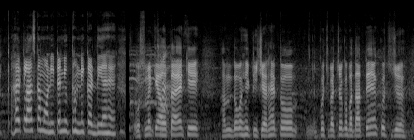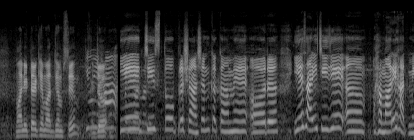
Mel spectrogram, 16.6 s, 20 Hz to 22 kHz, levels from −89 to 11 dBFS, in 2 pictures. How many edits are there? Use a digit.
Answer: 2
